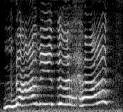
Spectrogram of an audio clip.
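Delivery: high shocked disbelief. Real, not acted. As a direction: gasp out the questions in shock. After jump scare, shocked.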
